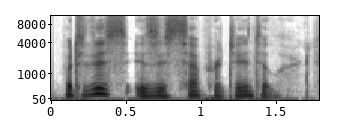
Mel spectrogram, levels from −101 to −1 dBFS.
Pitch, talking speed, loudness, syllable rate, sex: 125 Hz, 200 wpm, -19 LUFS, 6.9 syllables/s, male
